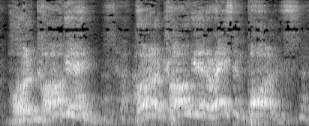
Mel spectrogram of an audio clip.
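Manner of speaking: slow, high, very loud ranting shout; furious Sheik shout. Retold or imitated. Imitating the Sheik raging at Hulk Hogan, slow high shout. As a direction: bellow each name like a furious old wrestler. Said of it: "And he goes".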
